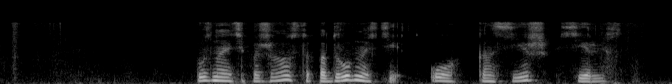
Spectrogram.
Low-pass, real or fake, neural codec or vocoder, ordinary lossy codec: 7.2 kHz; fake; vocoder, 44.1 kHz, 80 mel bands, Vocos; AAC, 32 kbps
